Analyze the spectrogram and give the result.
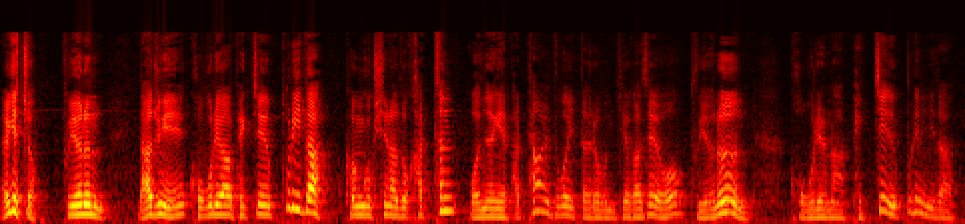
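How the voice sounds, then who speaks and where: A man teaching an exam-prep history lecture, animated, constantly checking in with students through quick questions. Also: fairly high pitch. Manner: animated, asks the class frequent quick questions.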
